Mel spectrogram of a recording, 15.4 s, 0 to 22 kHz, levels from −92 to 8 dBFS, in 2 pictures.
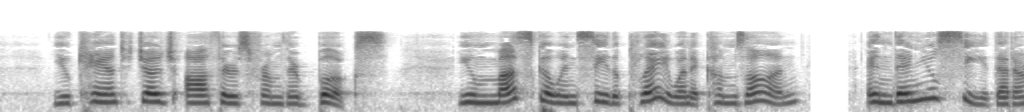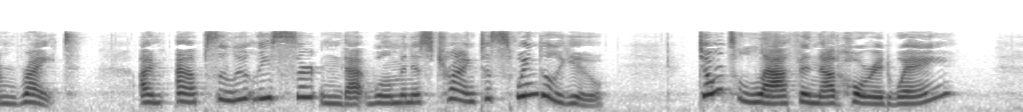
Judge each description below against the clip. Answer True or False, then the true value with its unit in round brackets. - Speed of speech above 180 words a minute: False (150 wpm)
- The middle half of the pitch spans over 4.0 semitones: True (4.5 semitones)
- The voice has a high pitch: True (255 Hz)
